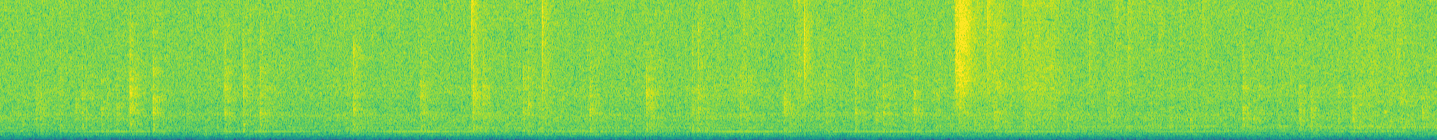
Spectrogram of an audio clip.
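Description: Very faint, irregular crackling and ticking of burning matchsticks, with a sharper crack about seven seconds in.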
